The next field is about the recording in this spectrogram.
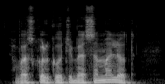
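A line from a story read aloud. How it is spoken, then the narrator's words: Plain. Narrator (Russian): спросил Александра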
